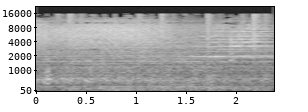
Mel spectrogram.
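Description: Cinematic documentary sound design: a steady, dense rushing rumble over a sustained low drone, with a thin high tone coming in near the end.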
